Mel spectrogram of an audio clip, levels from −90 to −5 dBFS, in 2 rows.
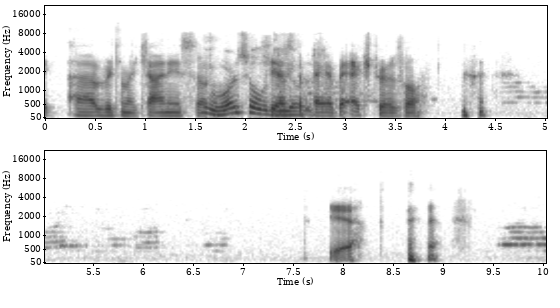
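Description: From 0.77 s to 4.49 s there's a call bitrate drop. The bandwidth estimate dips, the encoder gets squeezed, and the audio sounds like a fall from roughly 32 kbps to about 13 kbps, bottoming out for around 3.6 s. The top end gets chopped from 20 kHz down to 8 kHz, so the speech goes muffled and rough and watery from the coarser coding, then opens back up once the rate recovers.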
